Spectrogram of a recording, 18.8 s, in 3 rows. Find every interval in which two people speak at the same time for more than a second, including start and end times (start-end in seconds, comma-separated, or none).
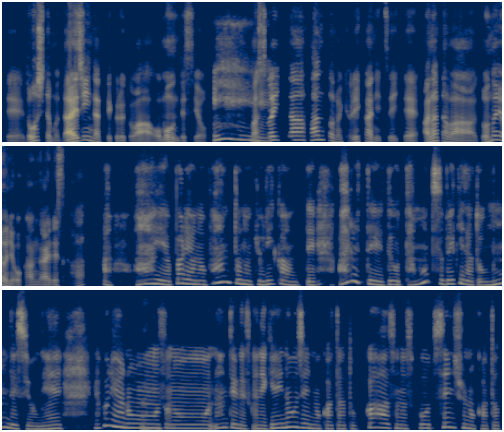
none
